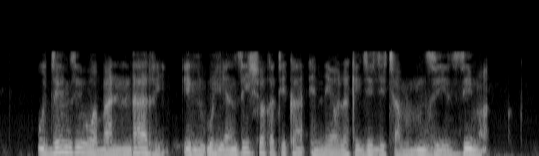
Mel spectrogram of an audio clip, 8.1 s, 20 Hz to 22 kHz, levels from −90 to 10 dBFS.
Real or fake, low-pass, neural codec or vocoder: fake; 5.4 kHz; codec, 16 kHz, 2 kbps, FreqCodec, smaller model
